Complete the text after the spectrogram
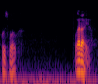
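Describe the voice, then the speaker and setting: A man's voice: unhurried, close to an everyday voice. An actor playing a deranged, grandiose villain in a 1930s radio drama, explosive and accusing in his delivery. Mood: defiant. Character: deranged, raging male villain with grandiose delusions. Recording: muffled 1930s radio recording, long reverb.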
